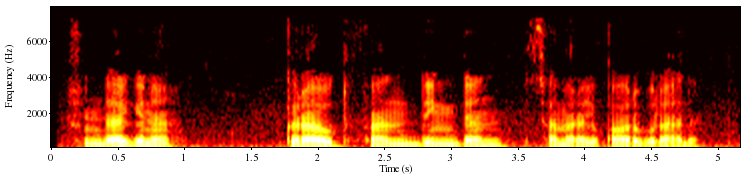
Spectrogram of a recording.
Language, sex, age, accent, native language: Uzbek, male, 18-24, Samarqand, Uzbek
